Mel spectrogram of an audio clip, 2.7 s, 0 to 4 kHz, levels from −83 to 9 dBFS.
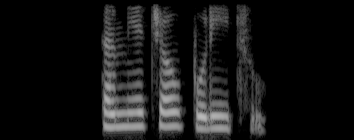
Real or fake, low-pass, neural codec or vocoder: fake; 3.6 kHz; vocoder, 22.05 kHz, 80 mel bands, WaveNeXt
